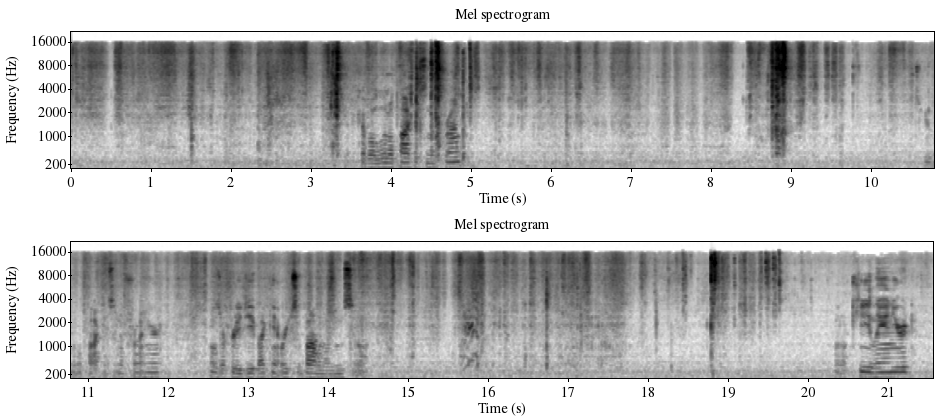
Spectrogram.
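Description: Hands rustle and shift a fabric bag.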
